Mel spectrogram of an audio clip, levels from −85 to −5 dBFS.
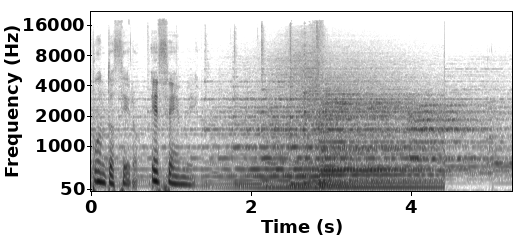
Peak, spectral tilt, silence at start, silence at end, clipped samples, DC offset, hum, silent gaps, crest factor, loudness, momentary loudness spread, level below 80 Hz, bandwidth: -2 dBFS; -6.5 dB/octave; 0 s; 0 s; under 0.1%; under 0.1%; none; none; 20 dB; -23 LUFS; 14 LU; -40 dBFS; 18 kHz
